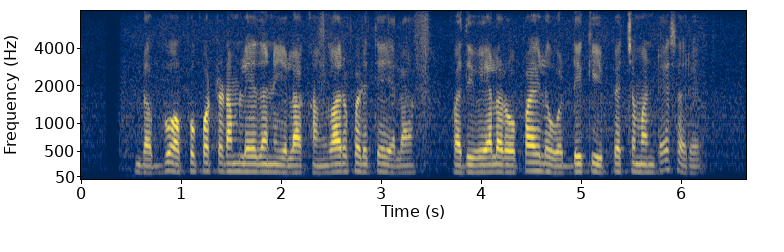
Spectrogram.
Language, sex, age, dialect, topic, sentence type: Telugu, male, 18-24, Utterandhra, banking, statement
